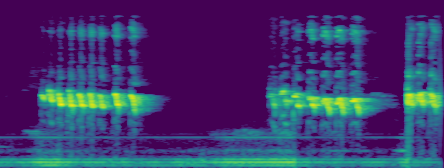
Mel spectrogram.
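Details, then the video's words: Sooty-headed bulbul in loud 'ngeplong' style, a lure to make others sing: two rippling, slightly descending trilled phrases about a second long, then a third phrase begins, with a low steady hum. "Trucukan gacor Ngeplong Garuda Suara KERAS - Pancingan Trucukan agar Bunyi dan Gacor"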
